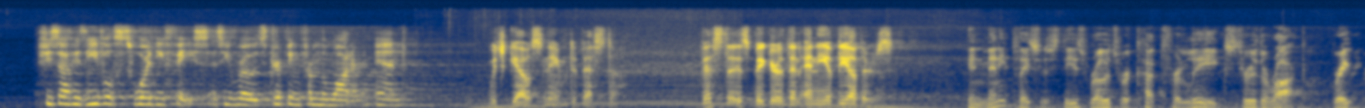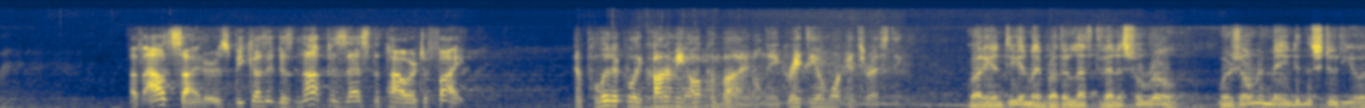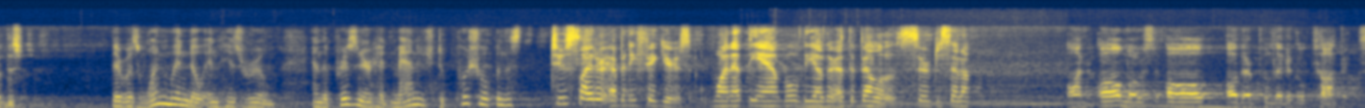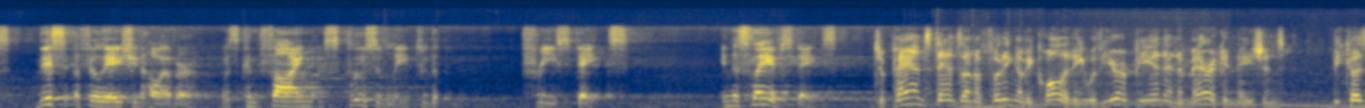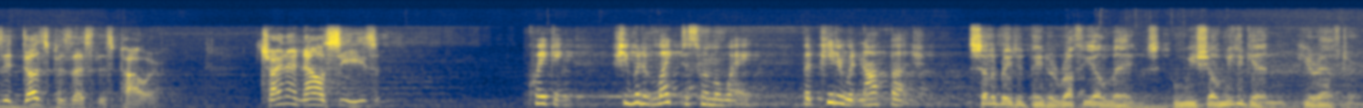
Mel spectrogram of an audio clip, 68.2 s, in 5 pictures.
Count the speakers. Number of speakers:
9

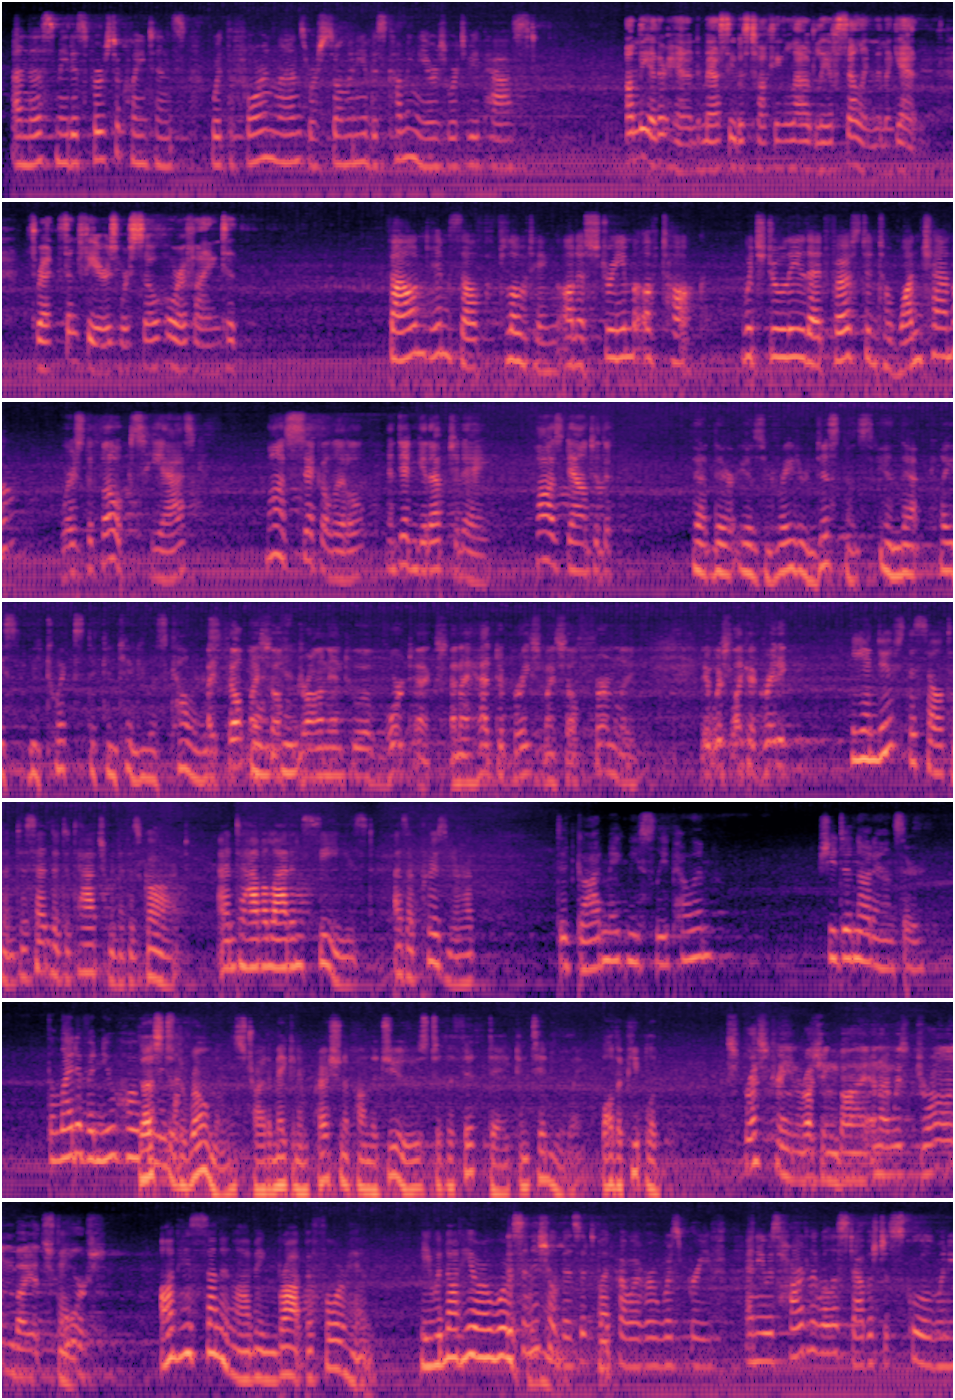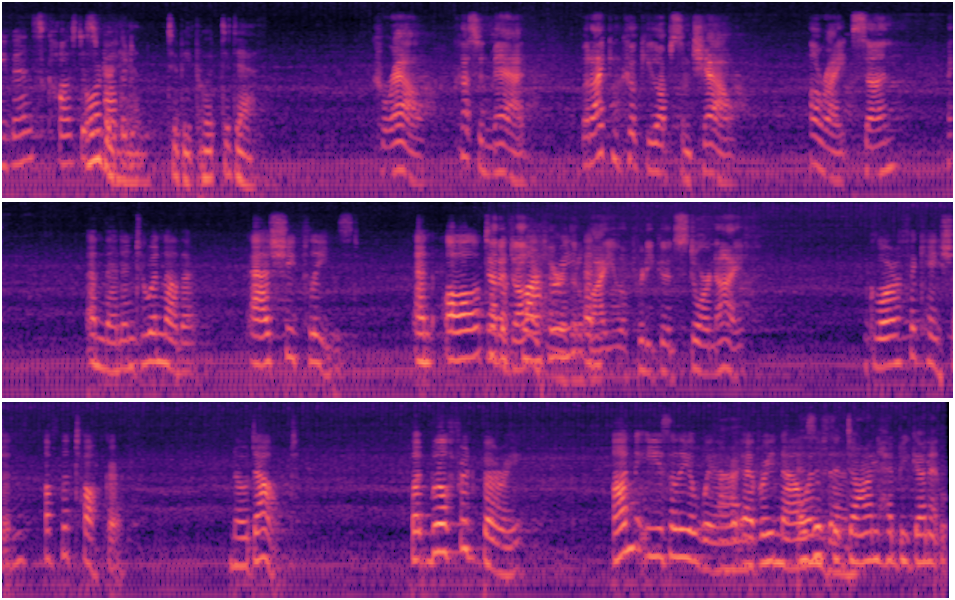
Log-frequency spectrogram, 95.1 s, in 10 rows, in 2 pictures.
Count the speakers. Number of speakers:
9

